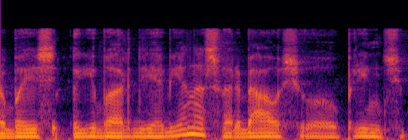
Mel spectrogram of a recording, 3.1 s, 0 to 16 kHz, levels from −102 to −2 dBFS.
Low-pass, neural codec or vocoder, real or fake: 7.2 kHz; none; real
